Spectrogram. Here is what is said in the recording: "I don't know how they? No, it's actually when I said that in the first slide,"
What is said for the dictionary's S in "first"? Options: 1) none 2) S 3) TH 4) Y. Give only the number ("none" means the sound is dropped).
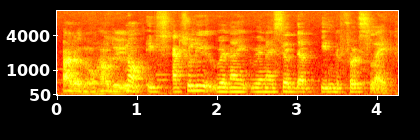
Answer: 1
